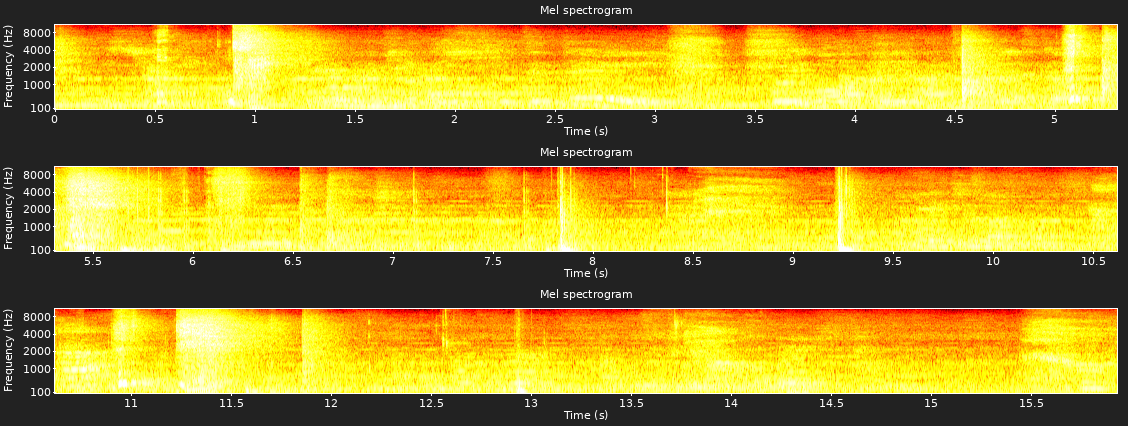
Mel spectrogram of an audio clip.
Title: Sneeze attack caused by allergies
